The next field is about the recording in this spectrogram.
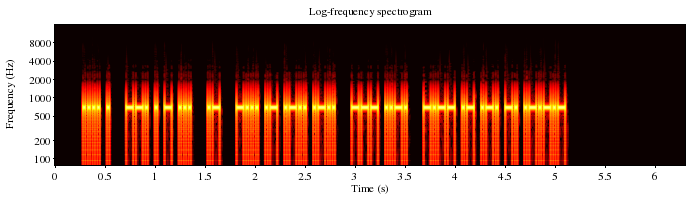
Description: Morse code, heard as a keyed tone, about 50 wpm, 700 Hz. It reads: HE GETS A BALL OF YARN.
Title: Additional Easy Phrases 50wpm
